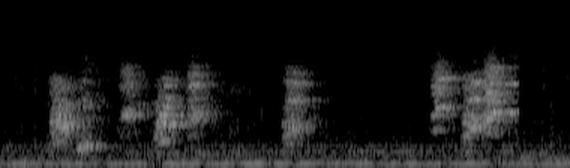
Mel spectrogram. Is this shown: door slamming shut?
no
